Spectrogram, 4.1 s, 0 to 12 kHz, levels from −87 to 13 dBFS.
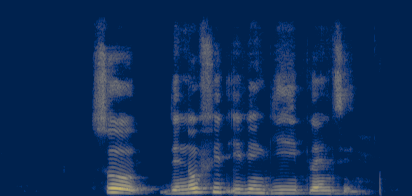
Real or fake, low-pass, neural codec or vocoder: fake; 10.8 kHz; codec, 24 kHz, 3.1 kbps, DualCodec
